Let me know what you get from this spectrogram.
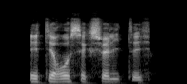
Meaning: heterosexuality
- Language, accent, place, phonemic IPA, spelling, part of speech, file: French, France, Lyon, /e.te.ʁo.sɛk.sɥa.li.te/, hétérosexualité, noun, LL-Q150 (fra)-hétérosexualité.wav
